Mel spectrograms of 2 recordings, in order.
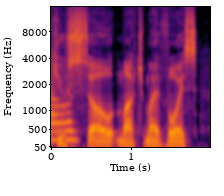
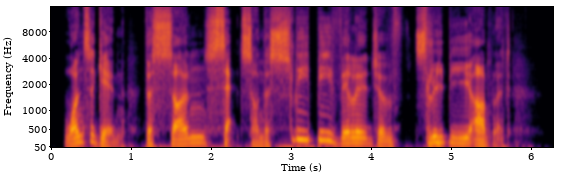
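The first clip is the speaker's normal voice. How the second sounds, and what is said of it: Storybook narrator voice. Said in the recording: “This narrator voice is not my speaking voice”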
